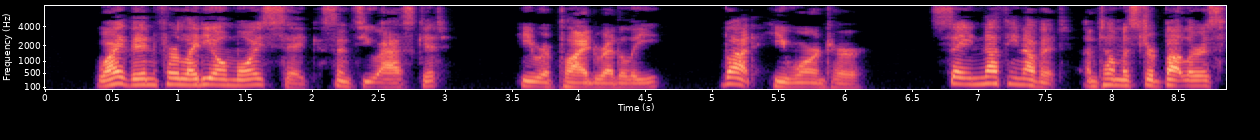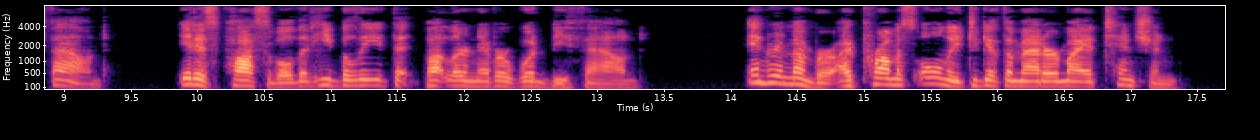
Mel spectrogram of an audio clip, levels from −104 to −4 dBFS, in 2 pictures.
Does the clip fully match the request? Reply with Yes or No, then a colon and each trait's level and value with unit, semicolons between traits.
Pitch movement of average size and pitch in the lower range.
No: wide, 6.5 semitones; low, 130 Hz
